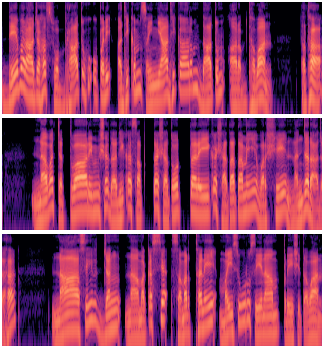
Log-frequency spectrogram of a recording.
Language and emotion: Sanskrit, neutral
